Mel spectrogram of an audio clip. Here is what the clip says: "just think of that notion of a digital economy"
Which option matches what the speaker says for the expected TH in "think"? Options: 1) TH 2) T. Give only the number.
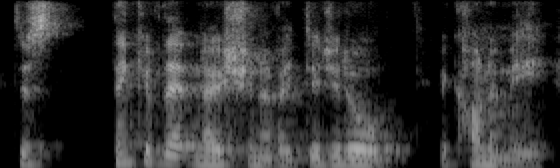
1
